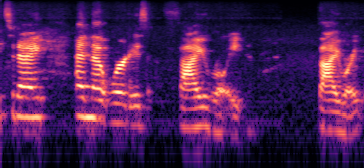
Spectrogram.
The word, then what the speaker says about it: thyroid: your whole systems so thyroid so th y r o i n d thyroid okay so t h go together y is obviously sounding like a long i r o i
